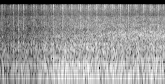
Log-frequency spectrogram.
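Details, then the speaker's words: Car with a no-start/stalling complaint traced to a broken spring inside the ignition resistance: engine catches and settles into a steady, even low idle with no misses or knocks before it later shuts off; normal idle. "मैंने सोचा की चले friends तो sir ये Alma share कर दें ये run देखा आपने गाड़ी स्टार्ट हो गई"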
